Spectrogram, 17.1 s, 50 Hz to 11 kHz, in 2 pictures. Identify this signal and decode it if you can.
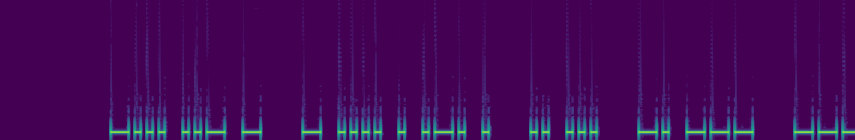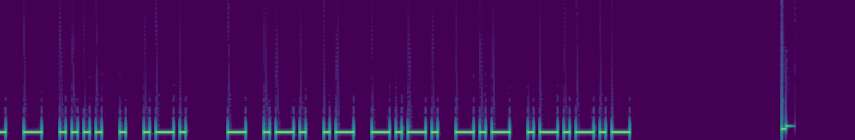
Morse code, heard as a keyed tone, about 20 wpm, 700 Hz. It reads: BUT THERE IS NO OTHER TRACK.
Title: Sentences from Top 1100 Words 20wpm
